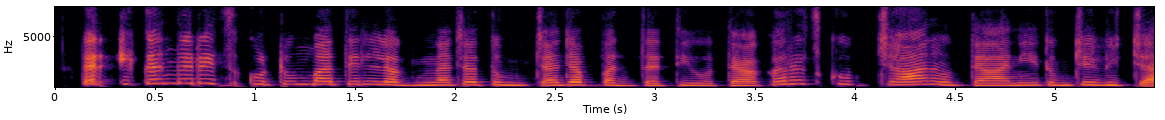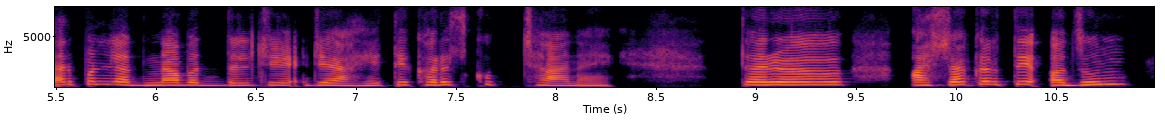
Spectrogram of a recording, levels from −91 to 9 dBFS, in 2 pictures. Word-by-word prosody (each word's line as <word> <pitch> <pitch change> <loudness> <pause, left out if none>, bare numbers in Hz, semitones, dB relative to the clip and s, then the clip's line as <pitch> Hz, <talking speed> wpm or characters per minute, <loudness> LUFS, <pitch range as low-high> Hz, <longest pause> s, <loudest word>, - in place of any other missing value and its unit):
तर - - +7
एकंदरीत 410 +2 -3
कुटुंबातील 305 0 -4
लग्नाच्या 235 +1 0
तुमच्या 235 -2 -1
ज्या 255 - +3
पद्धती 205 0 -3
होत्या 195 -2 -1
खरंच 340 +4 -5
खूप 315 -2 -12
छान 280 +2 +2
होत्या 225 -5 -2
आणि 215 +1 0
तुमचे 230 +2 -1
विचार 240 +2 +2
पण 305 -1 -2
लग्नाबद्दलचे 225 -2 +1
जे 230 - +3
आहे 200 -1 +2
ते 260 - 0
खरंच 255 +1 -1
खूप 290 -3 -10 0.2
छान 200 -4 +2
आहे. 185 0 -3 0.7
तर 260 -1 +6
अ, 270 +1 +4 0.4
आशा 240 +3 +3
करते 295 0 +3
अजून 260 +7 +2
245 Hz, 160 wpm, -25 LUFS, 220-285 Hz, 0.7 s, तर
